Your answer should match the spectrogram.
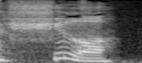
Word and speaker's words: Siló: Bom, galera, e no capítulo 18, o foco é essa reunião que está acontecendo em Siló, né? Em hebraico, a pronúncia seria Shiló, né? Então, assim, eu não sei se falo Siló ou Xiló, vamos Siló, né? Que tá aí no português e tal.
